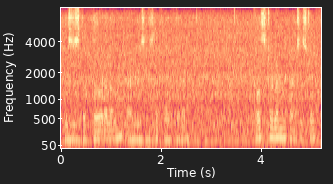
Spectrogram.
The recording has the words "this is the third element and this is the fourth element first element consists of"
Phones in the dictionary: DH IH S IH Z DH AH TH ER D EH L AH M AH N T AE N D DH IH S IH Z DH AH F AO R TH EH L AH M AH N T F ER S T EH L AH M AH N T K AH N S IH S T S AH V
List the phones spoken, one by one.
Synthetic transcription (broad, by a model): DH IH S IH Z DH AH T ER D EH L AH M AH N T AE N D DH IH S IH Z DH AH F AO R T EH L AH M AH N T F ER S T EH L AH M AH N T K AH N S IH S T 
